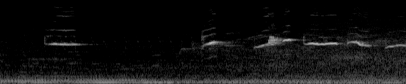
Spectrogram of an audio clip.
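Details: Olive-winged bulbul singing as a lure call: a brief whistled note, a pause, then a quick run of bright warbled, rising and falling whistles; faint low hum behind.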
